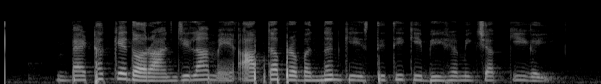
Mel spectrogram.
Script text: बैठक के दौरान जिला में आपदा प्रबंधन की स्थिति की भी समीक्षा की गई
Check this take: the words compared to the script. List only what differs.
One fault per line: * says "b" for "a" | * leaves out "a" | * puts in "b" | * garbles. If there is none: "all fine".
all fine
